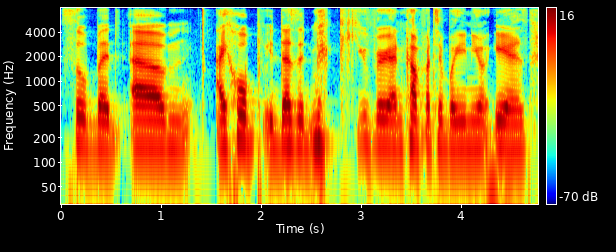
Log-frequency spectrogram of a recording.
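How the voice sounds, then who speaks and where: In a fairly low, monotone, flat voice, a woman speaks at a moderate pace. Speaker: real estate dealer and business vlogger. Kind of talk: casual talk to camera. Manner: hesitant, many fillers and repeats.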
